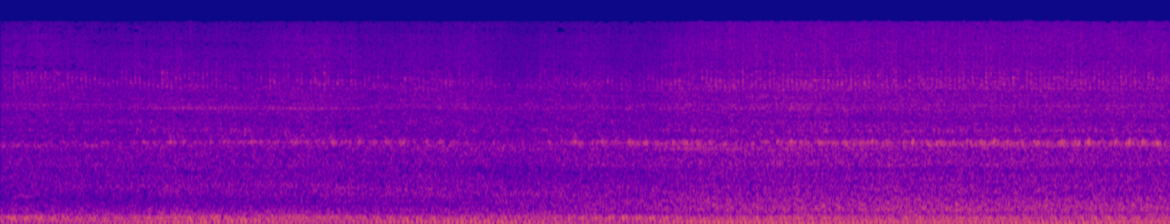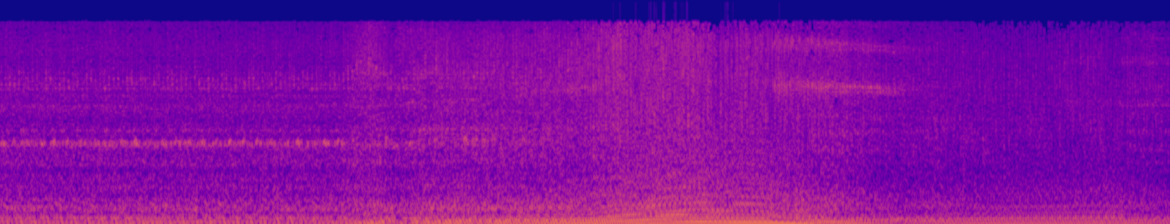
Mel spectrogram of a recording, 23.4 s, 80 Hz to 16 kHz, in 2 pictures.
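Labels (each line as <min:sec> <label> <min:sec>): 0:00.0 Loud engines of heavy trucks intensifying outside. 0:23.4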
